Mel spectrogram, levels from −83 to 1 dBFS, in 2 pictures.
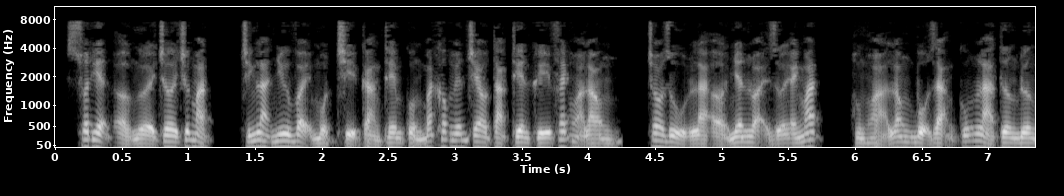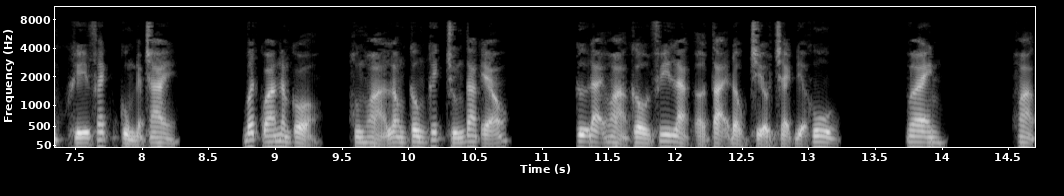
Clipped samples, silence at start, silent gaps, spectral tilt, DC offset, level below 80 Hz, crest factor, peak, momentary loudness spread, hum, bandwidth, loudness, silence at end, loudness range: under 0.1%; 0.1 s; 1.21-1.36 s, 4.28-4.43 s, 5.78-5.93 s, 8.31-8.73 s, 9.38-9.54 s, 10.78-11.24 s, 13.27-13.70 s, 14.07-14.50 s; -6.5 dB/octave; 0.8%; -50 dBFS; 18 dB; 0 dBFS; 8 LU; none; 8 kHz; -20 LUFS; 0 s; 2 LU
